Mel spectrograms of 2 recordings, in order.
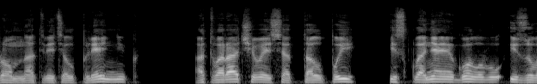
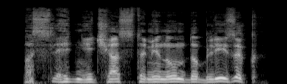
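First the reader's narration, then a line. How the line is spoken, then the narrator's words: Old man's exclamation. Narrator (Russian): воскликнул мудрец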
